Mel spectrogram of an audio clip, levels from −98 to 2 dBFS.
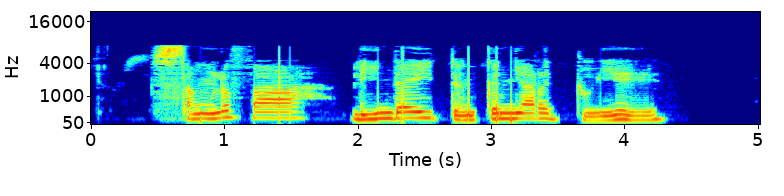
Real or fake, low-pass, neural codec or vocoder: real; 7.2 kHz; none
